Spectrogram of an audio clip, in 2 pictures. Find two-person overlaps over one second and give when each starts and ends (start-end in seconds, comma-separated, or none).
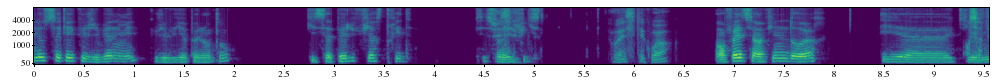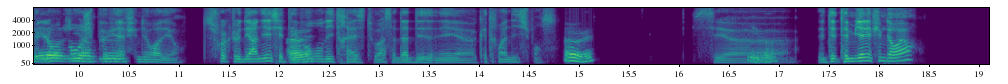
9.3-10.5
